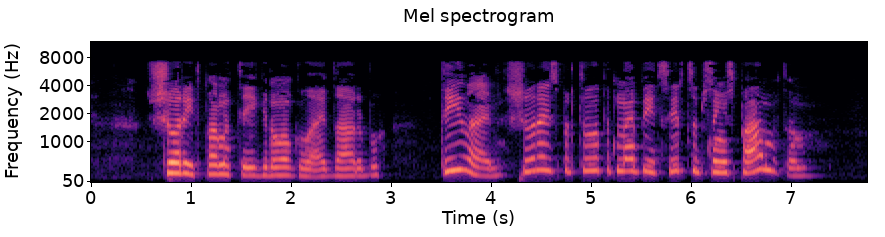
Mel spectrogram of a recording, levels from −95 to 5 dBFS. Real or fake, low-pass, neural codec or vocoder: real; 7.2 kHz; none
